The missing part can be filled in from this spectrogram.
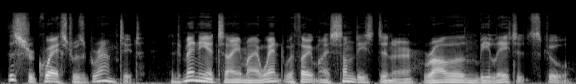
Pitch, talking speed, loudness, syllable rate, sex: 105 Hz, 210 wpm, -18 LUFS, 5.1 syllables/s, male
